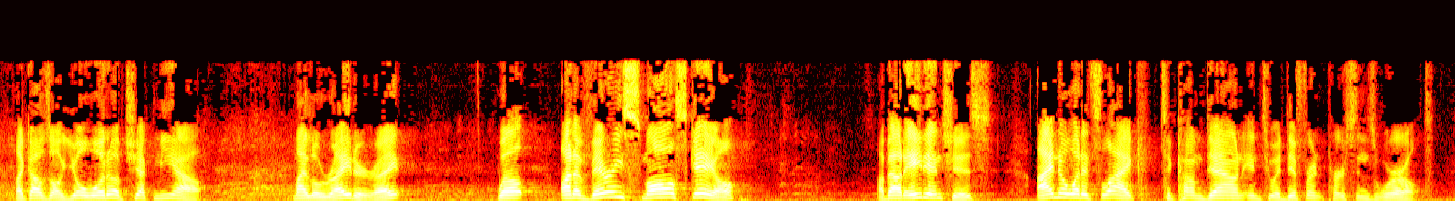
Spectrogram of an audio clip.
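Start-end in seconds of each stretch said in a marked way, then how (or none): 0.7-4.1 put-on tough-guy gangster voice. Recalling how leaning back in a chair changed the way they talked: gangster voice. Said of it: "automatically got like a gangster voice".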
